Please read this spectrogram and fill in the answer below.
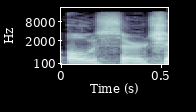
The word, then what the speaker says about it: OCEARCH: Chris Fisher is with me, founder and expedition leader of OSearch. And by the way, that is spelled O-C-E-A-R-C-H.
